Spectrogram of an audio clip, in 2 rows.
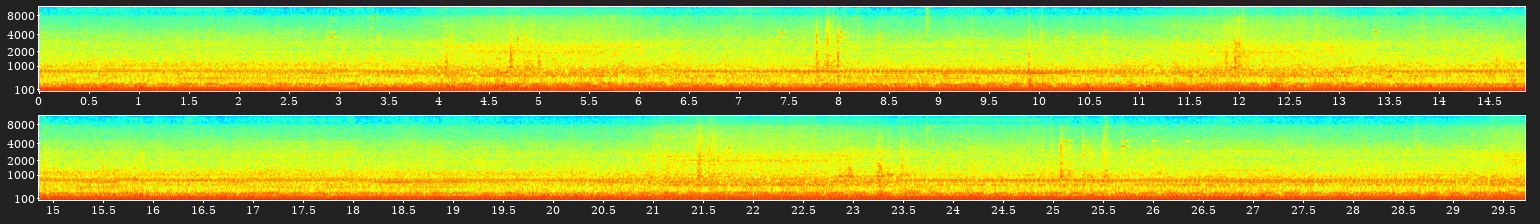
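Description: A 6,000-lb-class diesel mini excavator's engine running at a steady, constant speed while the machine digs. A few short sharp knocks come through now and then.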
